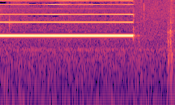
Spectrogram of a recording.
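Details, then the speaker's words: Multimeter on continuity or low-ohms setting with probes touched together, before testing a wall A/C unit's thermal cut-off: single steady high-pitched tone under two seconds, then cuts out; meter indicating continuity. "Put this on a continuity setting or a very low ohms range. Right now, I'm touching the probes."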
